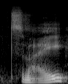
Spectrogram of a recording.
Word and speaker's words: Zwei: Zwei. Here we've got the same sound again, A, but we've got the all-important S sound at the beginning, followed by the V sound of the W.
